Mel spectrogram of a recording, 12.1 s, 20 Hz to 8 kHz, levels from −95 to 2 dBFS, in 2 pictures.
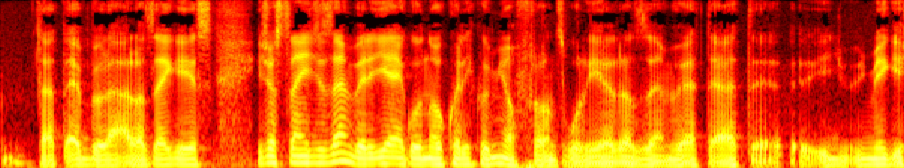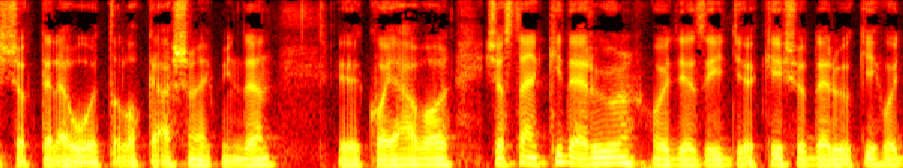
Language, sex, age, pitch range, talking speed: Hungarian, male, 20-39, 85-100 Hz, 190 wpm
